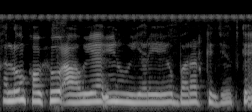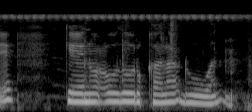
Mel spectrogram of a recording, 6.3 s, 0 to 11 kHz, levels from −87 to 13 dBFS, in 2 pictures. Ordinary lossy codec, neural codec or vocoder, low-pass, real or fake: none; none; 7.2 kHz; real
